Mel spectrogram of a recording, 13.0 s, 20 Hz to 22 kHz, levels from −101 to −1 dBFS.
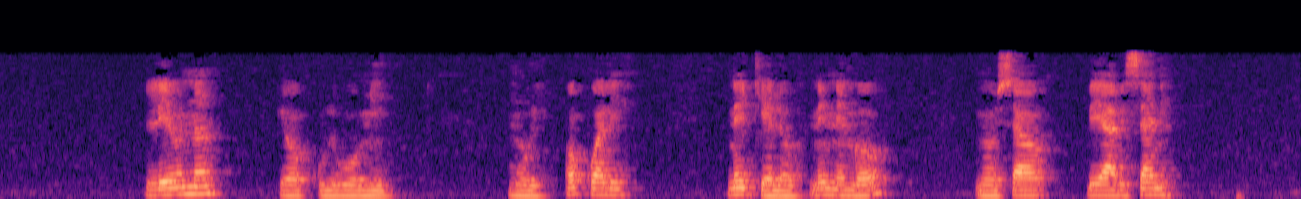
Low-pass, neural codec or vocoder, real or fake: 7.2 kHz; none; real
